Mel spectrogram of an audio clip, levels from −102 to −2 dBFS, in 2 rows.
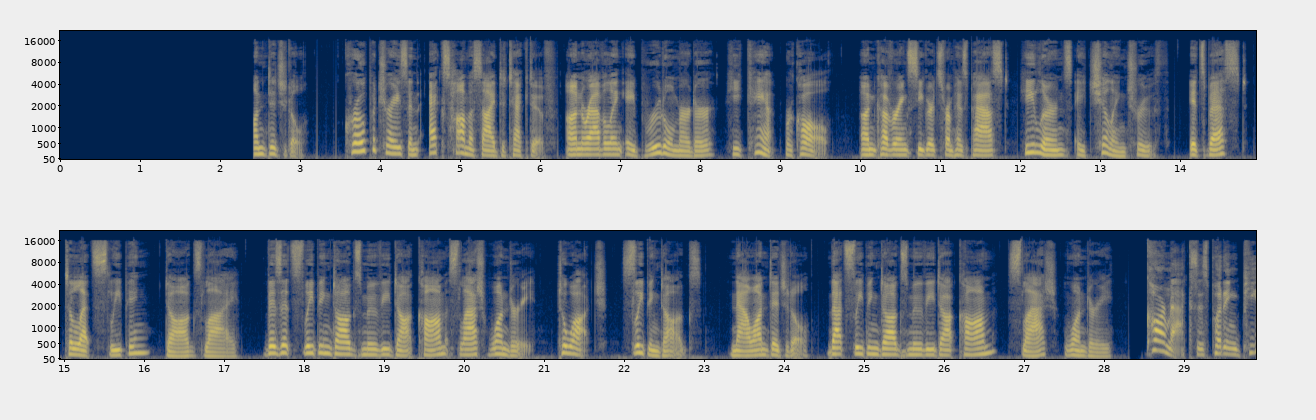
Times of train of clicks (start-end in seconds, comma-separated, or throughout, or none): none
